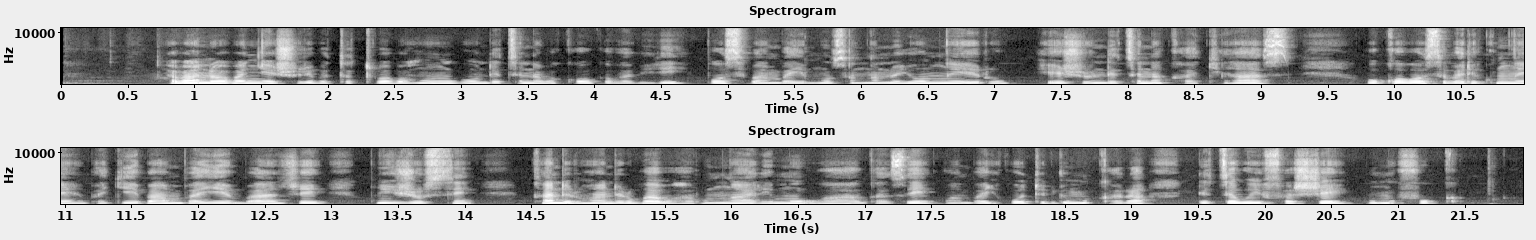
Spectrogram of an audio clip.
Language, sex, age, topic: Kinyarwanda, female, 36-49, education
